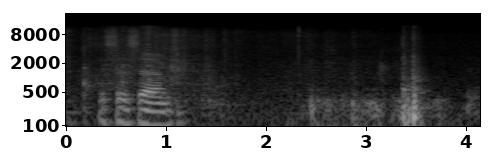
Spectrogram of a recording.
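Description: Paper rustles as a hand moves it.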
